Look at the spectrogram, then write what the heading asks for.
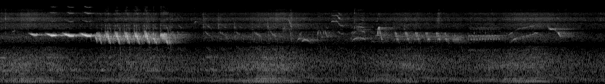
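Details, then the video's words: Lined seedeater (Sporophila lineola) singing loudly: a high burst of rapid buzzy trills and chips, then softer scattered twitters over faint background chatter. "Bigodinho cantando alto"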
